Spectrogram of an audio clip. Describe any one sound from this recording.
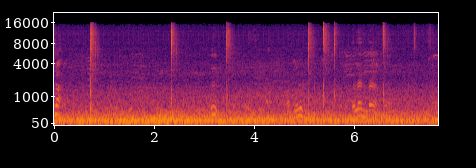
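A ball is hit with sharp slaps.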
